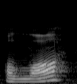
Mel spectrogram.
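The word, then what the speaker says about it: الله: Pronounce the word Allah with a heavy sound. Allah.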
